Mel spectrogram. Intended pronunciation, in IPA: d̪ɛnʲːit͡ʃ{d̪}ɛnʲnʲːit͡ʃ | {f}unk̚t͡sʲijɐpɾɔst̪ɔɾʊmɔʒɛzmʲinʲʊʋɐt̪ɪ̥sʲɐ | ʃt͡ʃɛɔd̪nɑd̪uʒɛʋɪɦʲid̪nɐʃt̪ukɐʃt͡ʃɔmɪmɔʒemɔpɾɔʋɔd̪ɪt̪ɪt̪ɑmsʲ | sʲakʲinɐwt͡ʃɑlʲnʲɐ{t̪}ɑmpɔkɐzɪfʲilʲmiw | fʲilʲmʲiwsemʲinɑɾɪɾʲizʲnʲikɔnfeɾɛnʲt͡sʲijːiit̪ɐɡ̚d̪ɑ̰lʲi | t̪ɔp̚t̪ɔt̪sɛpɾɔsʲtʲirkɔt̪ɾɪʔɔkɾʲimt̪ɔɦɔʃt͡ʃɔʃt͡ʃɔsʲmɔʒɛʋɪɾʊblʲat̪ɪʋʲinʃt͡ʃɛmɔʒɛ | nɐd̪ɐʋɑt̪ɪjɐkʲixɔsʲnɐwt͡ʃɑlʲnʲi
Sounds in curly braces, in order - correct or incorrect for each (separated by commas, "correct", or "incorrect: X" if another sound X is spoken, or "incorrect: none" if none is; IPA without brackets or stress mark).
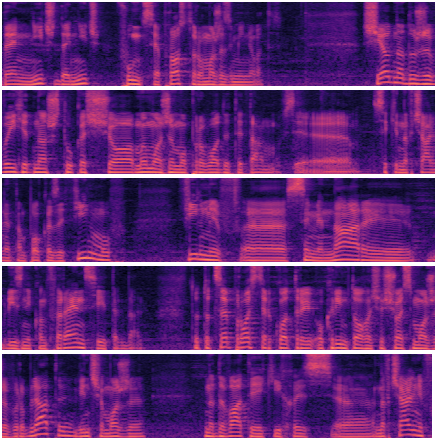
correct, correct, correct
